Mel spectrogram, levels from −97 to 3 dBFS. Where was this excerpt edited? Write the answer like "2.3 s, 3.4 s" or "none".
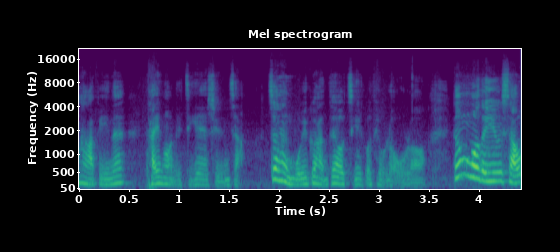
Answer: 1.8 s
